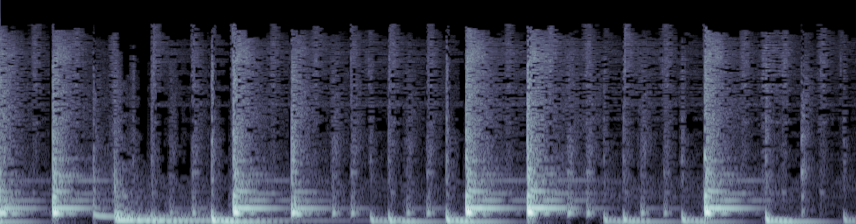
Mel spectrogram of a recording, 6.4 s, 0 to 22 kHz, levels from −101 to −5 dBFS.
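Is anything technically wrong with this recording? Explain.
Yes, the music carries AAC compression damage, and it's plainly audible from start to finish. There's nothing above about 14.1 kHz, so the top end sounds dull and closed in. Held notes pick up a smeared, warbly fizz. That's likely AAC-LC run at a low rate, and the narrow band fits something around 32 kbps. With that few bits, the encoder drops the highs and quantises the remaining bands coarsely, which is what smears the texture.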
